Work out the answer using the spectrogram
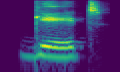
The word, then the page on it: gait: Indian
